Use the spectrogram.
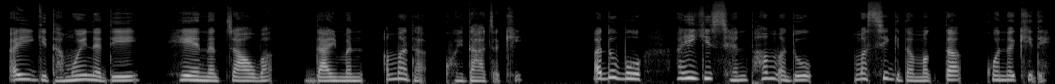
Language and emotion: Manipuri, sad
